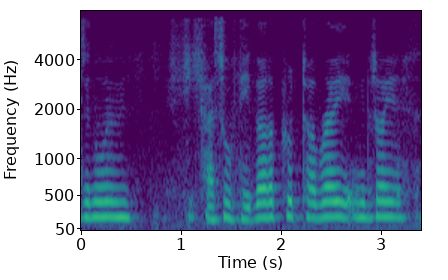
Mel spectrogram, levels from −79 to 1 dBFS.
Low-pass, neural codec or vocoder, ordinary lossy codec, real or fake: 7.2 kHz; codec, 16 kHz, 0.5 kbps, FunCodec, trained on LibriTTS, 25 frames a second; none; fake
